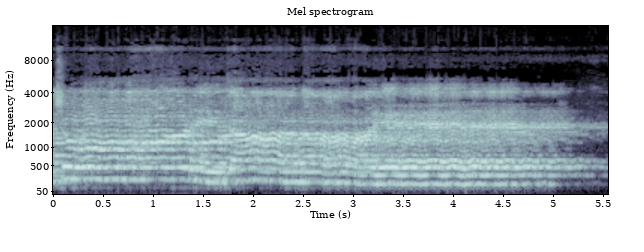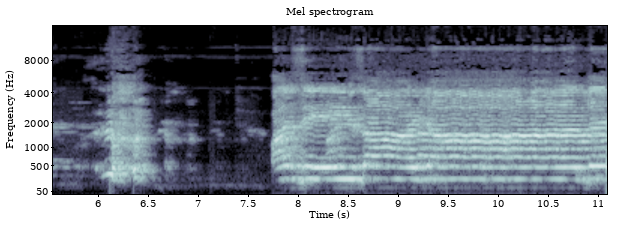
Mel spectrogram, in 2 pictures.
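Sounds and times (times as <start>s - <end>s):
man clearing throat: 5.8s - 7.1s.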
